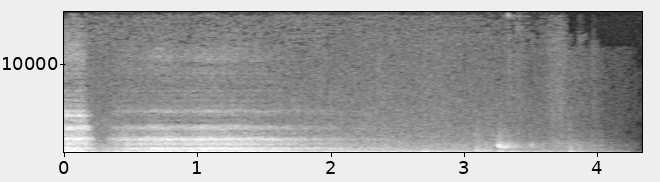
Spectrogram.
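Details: Soft, noisy, rough breathing with a snorting quality during sleep, quiet against room noise; snoring.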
